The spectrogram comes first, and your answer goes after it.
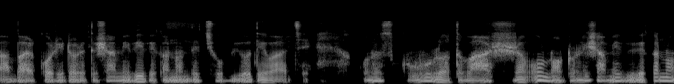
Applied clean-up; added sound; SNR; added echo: none; none; none; none.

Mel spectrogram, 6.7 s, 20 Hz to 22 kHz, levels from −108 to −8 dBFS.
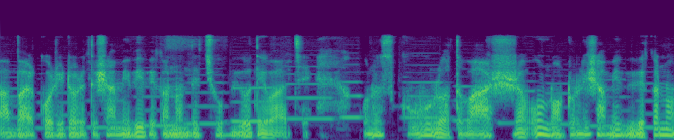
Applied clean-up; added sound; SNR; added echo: none; Wind instrument, woodwind instrument; 16 dB; none.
